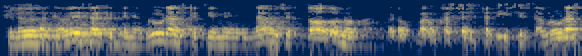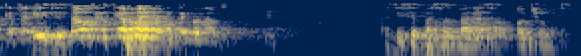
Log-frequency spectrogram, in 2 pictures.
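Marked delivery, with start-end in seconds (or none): 4.4-8.2 laughing with joy. Retold or imitated. Couple happy despite nausea.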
